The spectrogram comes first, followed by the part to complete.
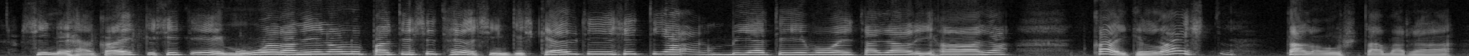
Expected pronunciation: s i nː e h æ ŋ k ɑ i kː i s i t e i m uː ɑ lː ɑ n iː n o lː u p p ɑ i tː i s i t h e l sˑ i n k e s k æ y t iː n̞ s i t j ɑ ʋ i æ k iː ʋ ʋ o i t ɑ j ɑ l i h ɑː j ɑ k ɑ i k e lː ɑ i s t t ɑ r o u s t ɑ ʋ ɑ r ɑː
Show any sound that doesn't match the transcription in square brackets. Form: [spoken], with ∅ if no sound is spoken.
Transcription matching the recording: s i nː e h æ ŋ k ɑ i kː i s i t e i m uː ɑ lː ɑ n iː n o lː u p p ɑ i tː i s i t h e l sˑ i n k [i] s k æ y t iː n̞ s i t j ɑ ʋ i æ [t] iː ʋ ʋ o i t ɑ j ɑ l i h ɑː j ɑ k ɑ i k e lː ɑ i s t t ɑ [l] o u s t ɑ ʋ ɑ r ɑː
